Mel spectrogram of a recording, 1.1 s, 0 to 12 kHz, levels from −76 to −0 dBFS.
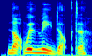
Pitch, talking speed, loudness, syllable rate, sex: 180 Hz, 210 wpm, -17 LUFS, 5.2 syllables/s, female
